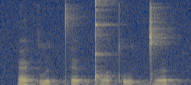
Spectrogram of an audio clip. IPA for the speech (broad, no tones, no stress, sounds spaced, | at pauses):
æ k l u t t̪ʰ ɛ b ɡ͡ǃ ɔ tʼ u t ɡ͡ǀ ə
